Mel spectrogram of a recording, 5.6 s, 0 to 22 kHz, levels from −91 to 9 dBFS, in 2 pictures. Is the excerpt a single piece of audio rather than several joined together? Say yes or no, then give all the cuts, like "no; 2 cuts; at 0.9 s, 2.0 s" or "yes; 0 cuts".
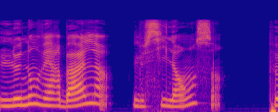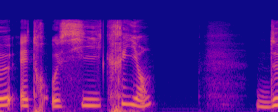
yes; 0 cuts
